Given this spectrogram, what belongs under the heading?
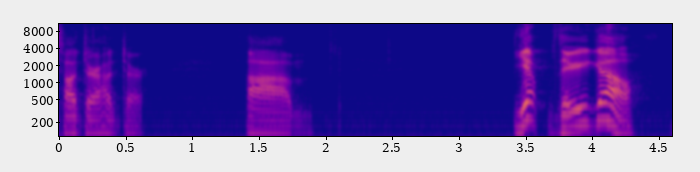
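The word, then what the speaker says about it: Hunter × Hunter: cross street fighter but in the case of hunter hunter the x is silent and it's just called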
